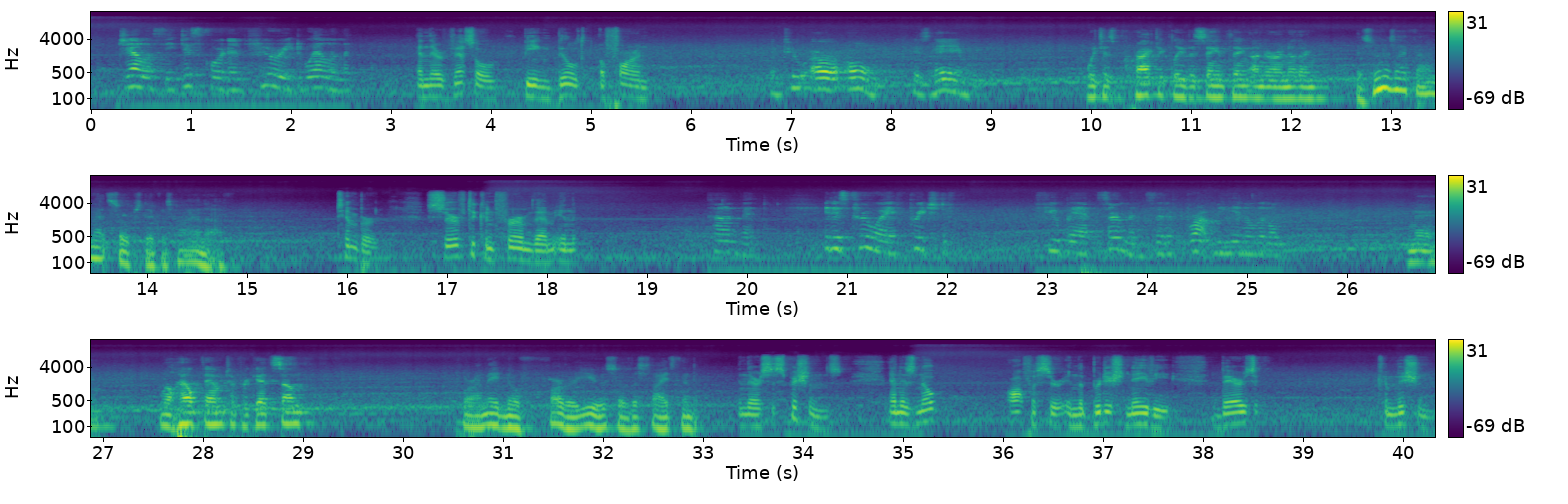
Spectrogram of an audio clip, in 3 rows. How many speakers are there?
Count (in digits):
5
